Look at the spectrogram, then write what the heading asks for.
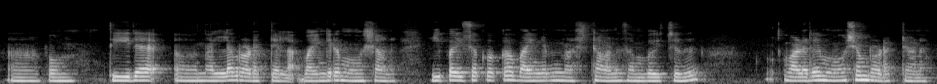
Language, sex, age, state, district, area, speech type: Malayalam, female, 18-30, Kerala, Kannur, rural, spontaneous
